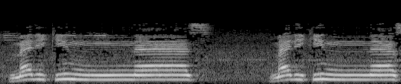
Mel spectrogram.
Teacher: в суре «Ан-Нас» говорится «Малики-н-Нас», «Малики-н-Нас», уже после «мим алифа» нет. Значит, читается быстро.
